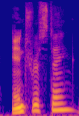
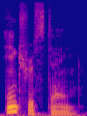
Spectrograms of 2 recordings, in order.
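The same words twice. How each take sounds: First: Much higher, louder disbelieving repeat; incredulous echo. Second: Said in the usual way. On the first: Acted. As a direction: throw the word back in disbelief. Father throws Jim's word back.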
